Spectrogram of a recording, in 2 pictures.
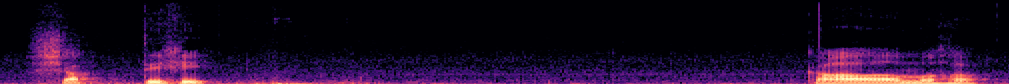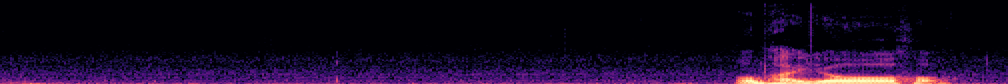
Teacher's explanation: this is simply an aspirate, where the breath is expelled in a very short burst along with the preceding vowel sound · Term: visarga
